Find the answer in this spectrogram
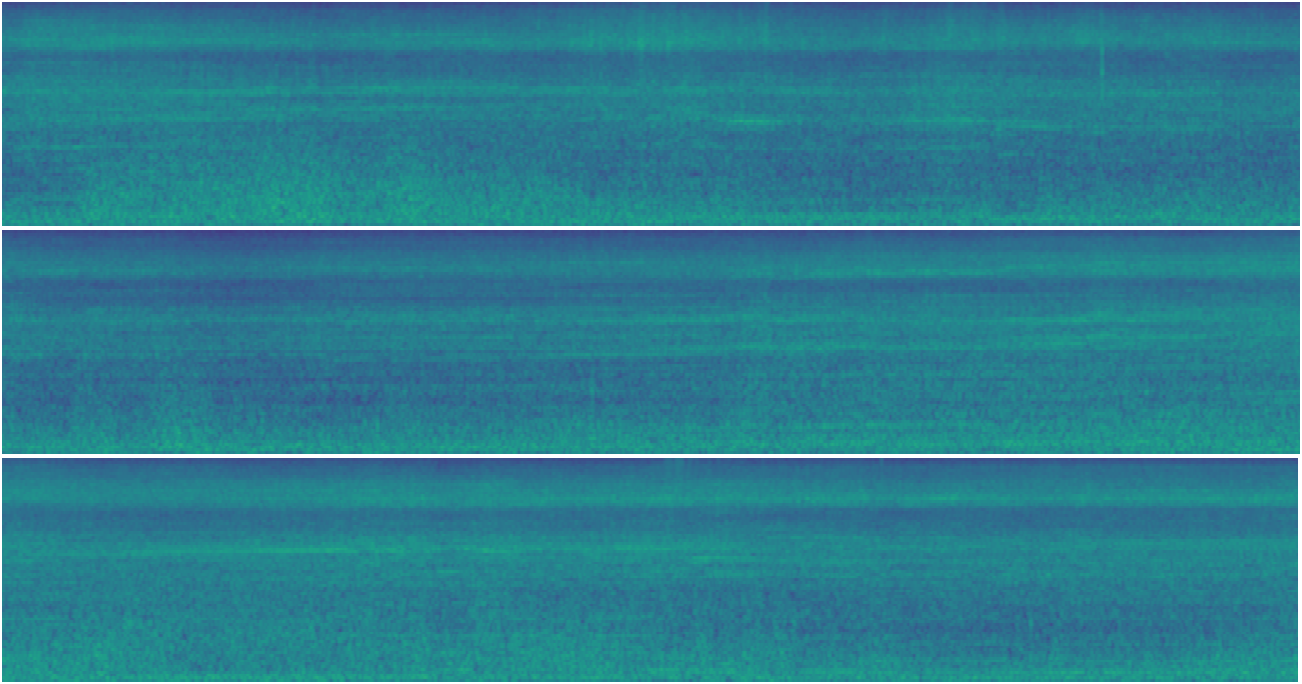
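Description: Trail motorcycle engine running steadily as it is ridden, heard up close from the rider's own bike.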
